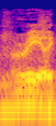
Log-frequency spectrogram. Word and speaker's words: Murillo: I, by the way, just as an aside, I appreciate your correct pronunciation, which I did not make, of Murillo. Judge Sirica would be very proud of the fact that you pronounced it correctly and ashamed of me.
